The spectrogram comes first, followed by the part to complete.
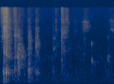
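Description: Oracle cards being shuffled by hand: a few soft papery swishes in the first second, then faint light ticks of cards.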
